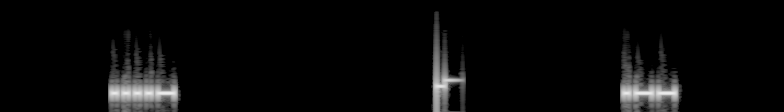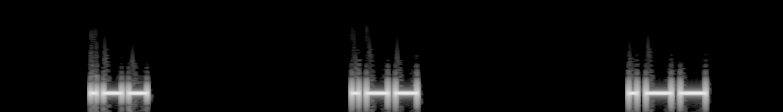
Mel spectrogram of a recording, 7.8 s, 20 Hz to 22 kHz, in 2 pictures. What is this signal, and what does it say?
Morse code, heard as a keyed tone, about 38 wpm, spaced as for 8 wpm, 700 Hz. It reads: 4 WWWW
